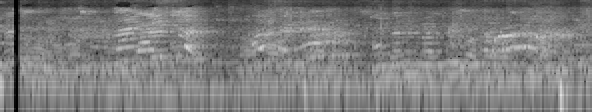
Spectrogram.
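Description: Children's voices calling and shouting to each other as they play in an open park, higher-pitched and quieter than a close voice.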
